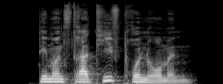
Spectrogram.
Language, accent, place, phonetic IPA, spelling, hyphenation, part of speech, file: German, Germany, Berlin, [demɔnstraˈtiːfpʀoˌnoːmən], Demonstrativpronomen, De‧mon‧stra‧tiv‧pro‧no‧men, noun, De-Demonstrativpronomen.ogg
- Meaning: a demonstrative pronoun (a pronoun which replaces a noun), such as dieser in the sentence dieser ist rot (this one is red)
